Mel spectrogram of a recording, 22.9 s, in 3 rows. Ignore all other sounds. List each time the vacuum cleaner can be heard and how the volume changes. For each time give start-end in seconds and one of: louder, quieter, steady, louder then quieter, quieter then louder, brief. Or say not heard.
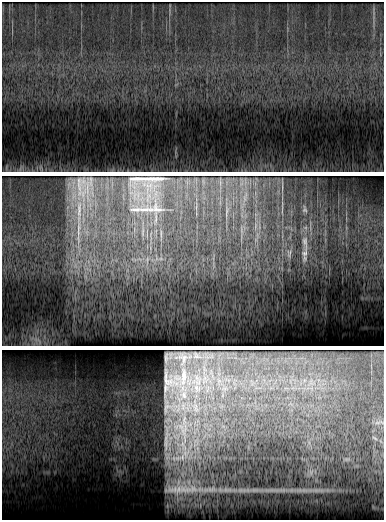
18.5-22.8 quieter.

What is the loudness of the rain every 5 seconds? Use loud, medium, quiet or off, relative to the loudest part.
loud, loud, loud, quiet, loud.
